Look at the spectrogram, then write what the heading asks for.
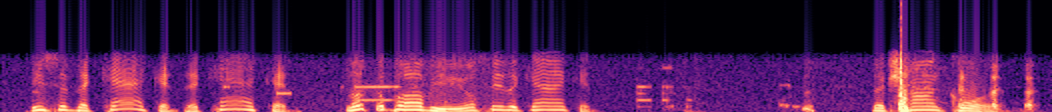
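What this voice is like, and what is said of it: Imitated Boston accent. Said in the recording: “that's the Boston accent? ... That's an accent.”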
